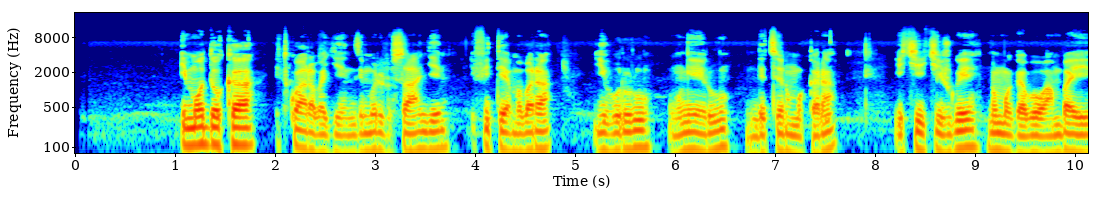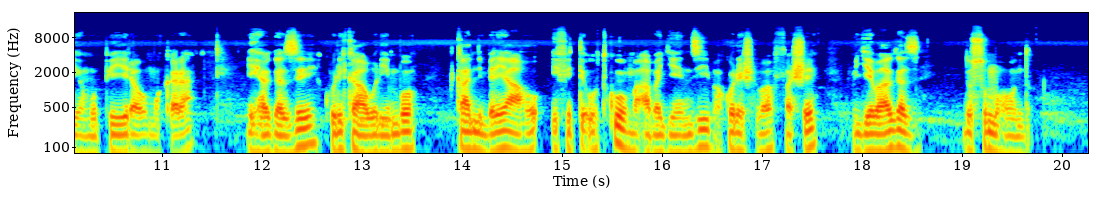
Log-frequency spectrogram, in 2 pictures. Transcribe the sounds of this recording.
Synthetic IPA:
imo̞do̞ka | itwaːɾaβaɟe̞ːnzimuɾiɾusaːɲɟe̞ | ifite̞amaβaɾa | jiβuɾuɾuːmŋe̞ːɾunde̞t͡se̞numukaɾa | iciciʒɡwe̞numuɡaβo̞waːmbaje̞umupiːɾawumukaɾa | ihaɡaze̞kuɾikaːβuɾiːmbo̞ | kaːndimbe̞ɾe̞jaːɦo̞ifite̞ʔutkuːma̰ʔaβaɟe̞ːnziβako̞ɾe̞ːʃaβafaʃe̞ | muɟiheβahaɡaze̞ | dusumuho̞ːndo̞

